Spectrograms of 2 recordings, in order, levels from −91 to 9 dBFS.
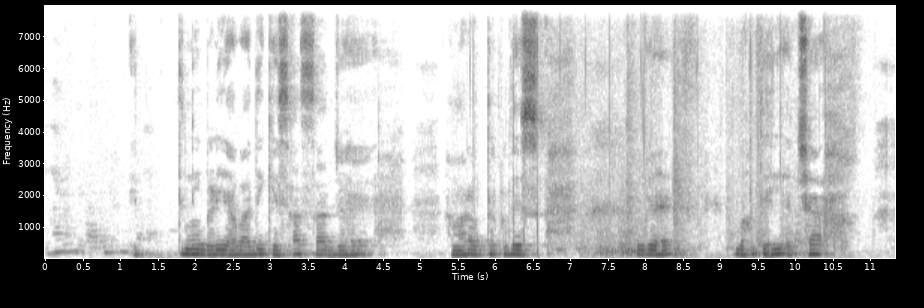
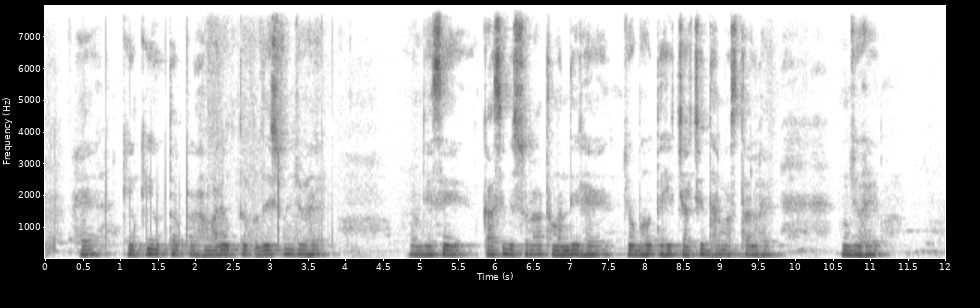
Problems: background sounds at intervals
